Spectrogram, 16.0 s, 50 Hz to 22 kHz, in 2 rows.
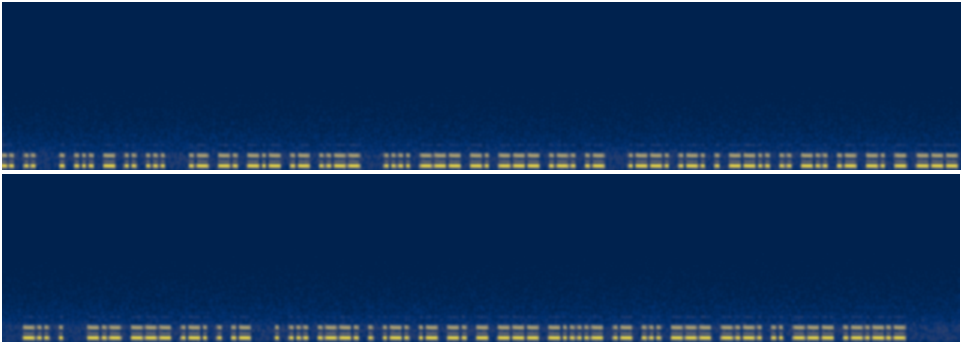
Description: Morse code (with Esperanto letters), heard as a keyed tone, machine-sent, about 40 wpm, 670 Hz. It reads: … ESTIS ANKAŬ HONORA PREZIDANTO DE KOREA ESPERANTO-ASOCIO.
